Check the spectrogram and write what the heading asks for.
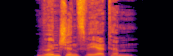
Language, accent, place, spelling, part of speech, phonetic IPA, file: German, Germany, Berlin, wünschenswertem, adjective, [ˈvʏnʃn̩sˌveːɐ̯təm], De-wünschenswertem.ogg
- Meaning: strong dative masculine/neuter singular of wünschenswert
